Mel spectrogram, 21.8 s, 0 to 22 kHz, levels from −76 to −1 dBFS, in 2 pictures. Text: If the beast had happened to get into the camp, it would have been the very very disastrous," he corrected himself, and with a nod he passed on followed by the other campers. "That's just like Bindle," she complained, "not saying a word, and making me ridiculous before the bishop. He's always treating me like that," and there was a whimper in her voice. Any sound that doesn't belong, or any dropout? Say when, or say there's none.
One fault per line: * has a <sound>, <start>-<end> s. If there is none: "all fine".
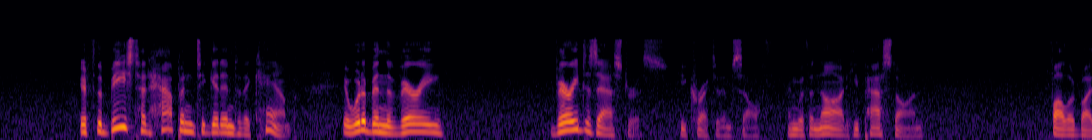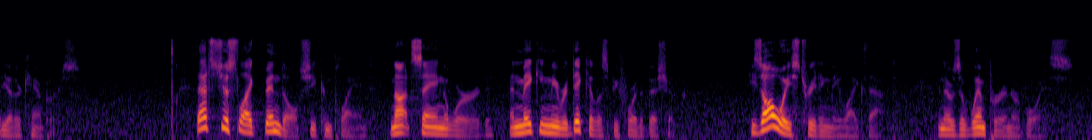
all fine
